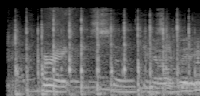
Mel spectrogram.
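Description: Quiet talking over a run of many rapid, light clicks and taps from handling things at the counter.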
